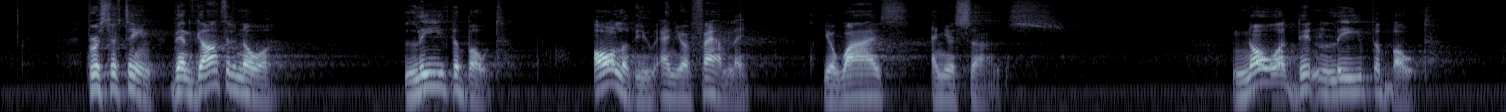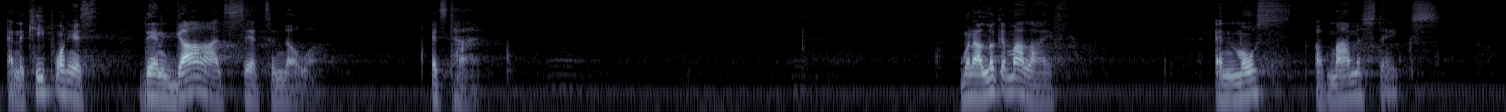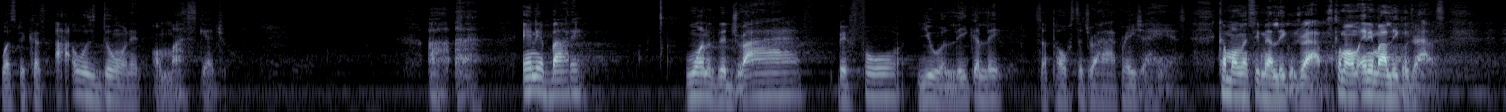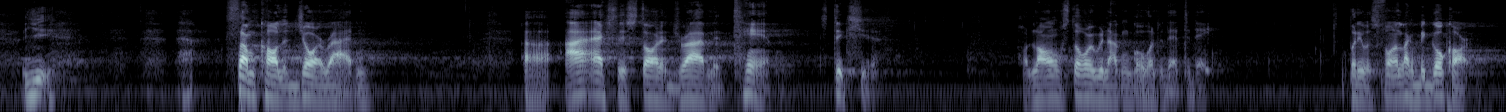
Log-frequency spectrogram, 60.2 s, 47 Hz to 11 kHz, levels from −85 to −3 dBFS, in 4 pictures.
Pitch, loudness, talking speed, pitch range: 125 Hz, -34 LUFS, 120 wpm, 115-135 Hz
